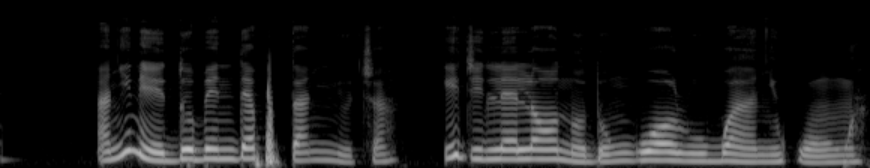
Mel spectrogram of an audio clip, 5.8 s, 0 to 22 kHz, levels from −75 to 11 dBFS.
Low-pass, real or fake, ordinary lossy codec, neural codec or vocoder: 19.8 kHz; real; none; none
